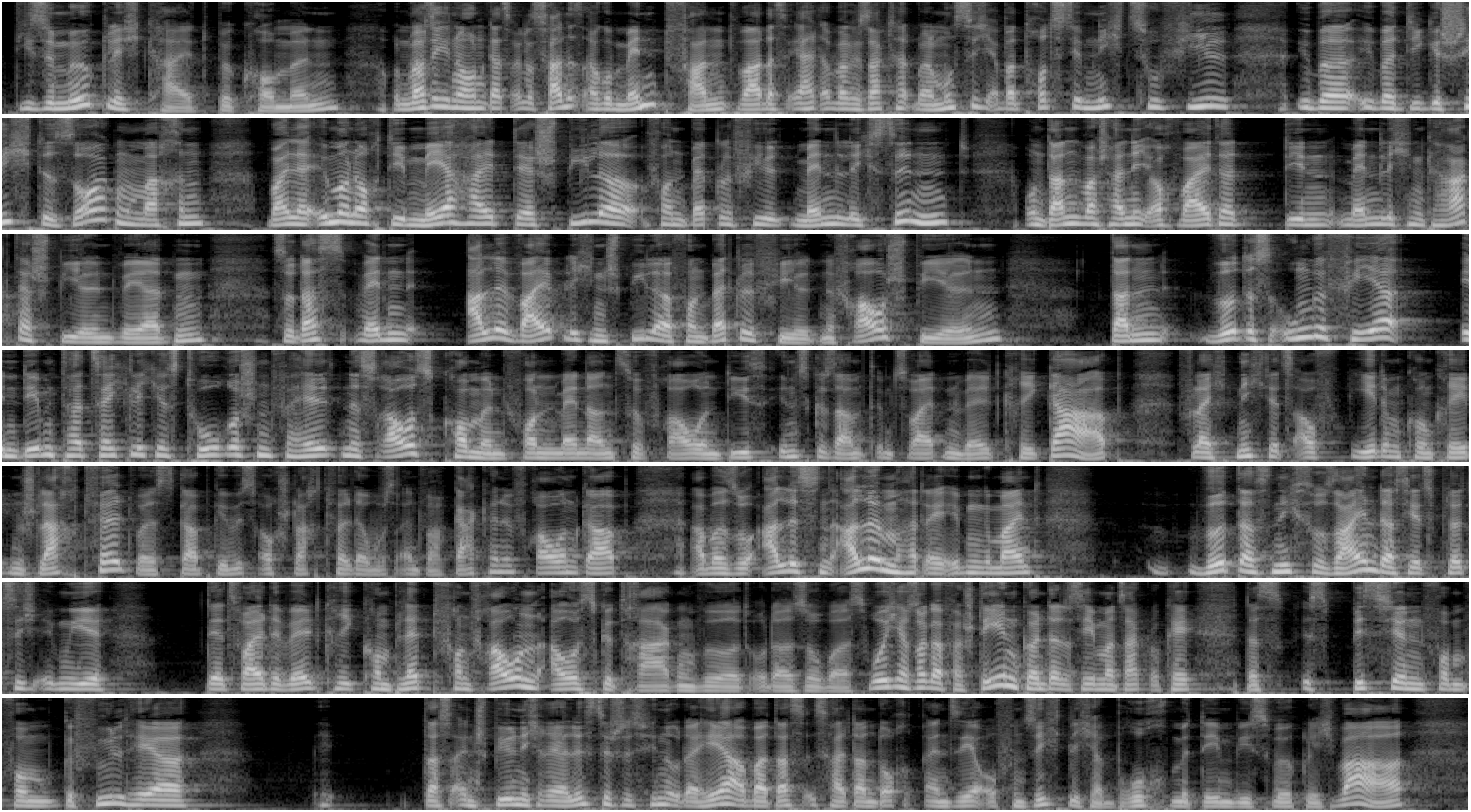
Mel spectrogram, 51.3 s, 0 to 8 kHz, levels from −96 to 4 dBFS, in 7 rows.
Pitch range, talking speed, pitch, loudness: 130-170 Hz, 205 wpm, 145 Hz, -25 LUFS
